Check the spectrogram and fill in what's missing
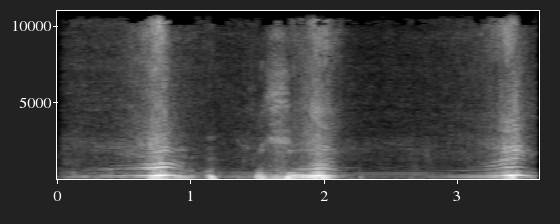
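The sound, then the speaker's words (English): A voice imitates a NASCAR race car engine, making three loud revving bursts with harmonic pitches that rise and sweep, separated by short pauses. “Sound like a NASCAR car.”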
